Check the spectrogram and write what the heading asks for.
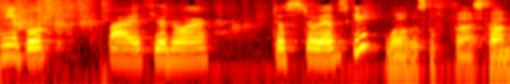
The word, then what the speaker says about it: Dostoevsky: And he gave me a book by Fyodor Dostoevsky. Wow, that's the first time we pronounced his name right.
